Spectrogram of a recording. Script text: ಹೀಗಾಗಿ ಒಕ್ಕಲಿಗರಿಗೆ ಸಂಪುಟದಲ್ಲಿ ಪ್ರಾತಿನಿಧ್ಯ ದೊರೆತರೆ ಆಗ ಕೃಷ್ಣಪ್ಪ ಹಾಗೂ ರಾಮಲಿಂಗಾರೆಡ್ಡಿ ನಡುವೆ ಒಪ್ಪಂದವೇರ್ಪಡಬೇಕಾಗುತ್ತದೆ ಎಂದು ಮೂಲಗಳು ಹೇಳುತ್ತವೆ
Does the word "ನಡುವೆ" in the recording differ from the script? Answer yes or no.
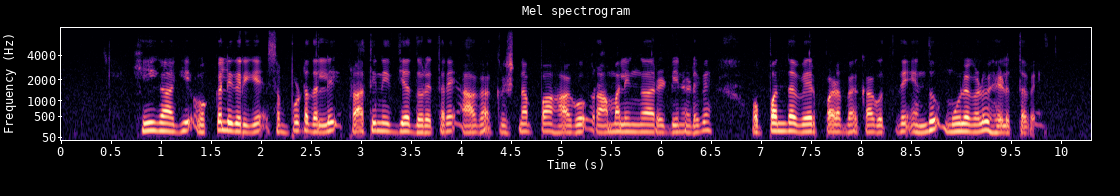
no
